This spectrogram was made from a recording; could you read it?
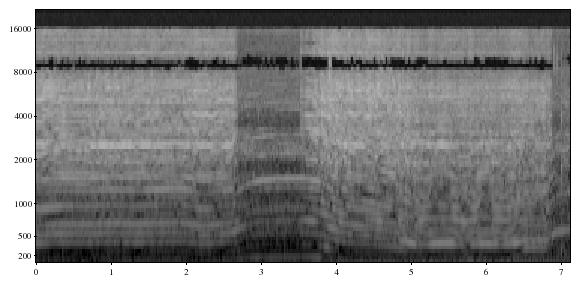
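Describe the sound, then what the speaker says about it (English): A die grinder with a small cutoff wheel cuts metal in a steady high-pitched whine that briefly drops in pitch as the wheel bogs into the cut. The pitch then climbs and wavers again, close and continuous throughout. "Now this die grinder"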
